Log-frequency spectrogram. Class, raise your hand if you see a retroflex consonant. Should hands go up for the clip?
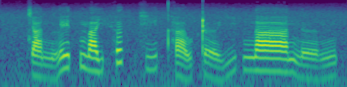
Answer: yes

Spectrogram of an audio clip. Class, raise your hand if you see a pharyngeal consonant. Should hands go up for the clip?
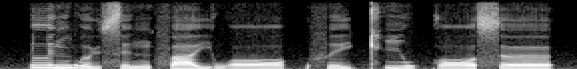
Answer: no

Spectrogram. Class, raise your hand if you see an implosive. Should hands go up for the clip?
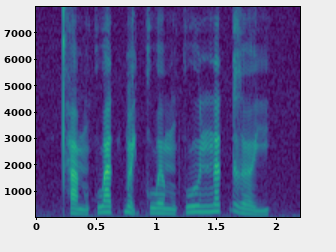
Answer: yes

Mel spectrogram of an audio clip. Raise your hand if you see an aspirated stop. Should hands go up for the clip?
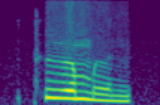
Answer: yes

